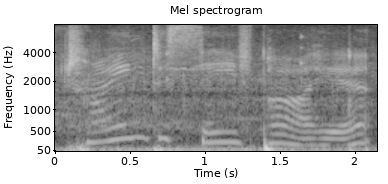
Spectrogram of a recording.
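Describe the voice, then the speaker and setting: A man's voice: very high voice, sing-song, takes it slowly, very noisy, full character voice. A man playing an on-course golf commentator in a sports video game, giving short updates on a player. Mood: attentive. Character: male on-course golf reporter following a rival.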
